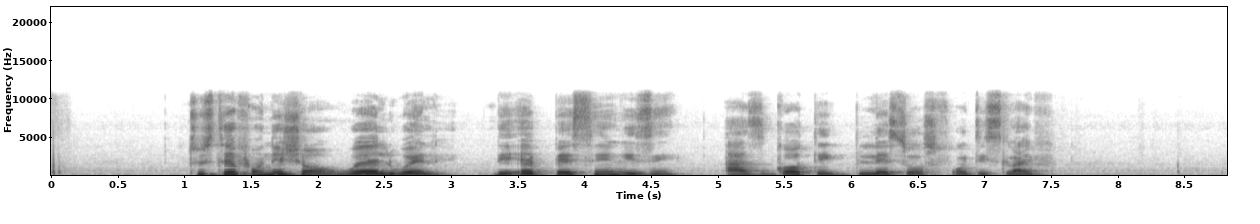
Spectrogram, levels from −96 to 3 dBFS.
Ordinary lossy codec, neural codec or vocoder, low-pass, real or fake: none; none; 10.8 kHz; real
